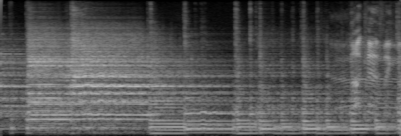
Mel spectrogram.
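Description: Electric guitar run through a reverb pedal with tremolo, ringing out sustained chords and notes with a wet, washy surf-style echo tail, loud and continuous with no talking over it.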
